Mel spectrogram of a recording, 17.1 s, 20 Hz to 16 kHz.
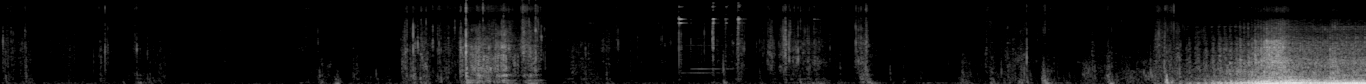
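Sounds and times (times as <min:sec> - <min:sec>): rustling in dry pine needles: 0:00.0 - 0:08.4, 0:09.4 - 0:14.8
metal cable clinking: 0:08.0 - 0:10.9.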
